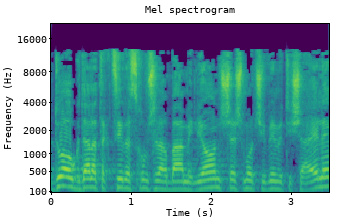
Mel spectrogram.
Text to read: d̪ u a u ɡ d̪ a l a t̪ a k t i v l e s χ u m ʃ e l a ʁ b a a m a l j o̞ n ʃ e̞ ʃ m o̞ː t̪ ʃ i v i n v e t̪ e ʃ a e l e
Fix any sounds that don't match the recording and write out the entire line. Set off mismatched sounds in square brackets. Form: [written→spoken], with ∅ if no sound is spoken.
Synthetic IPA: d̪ u a u ɡ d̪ a l a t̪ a k [t→t͡s] i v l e s χ u m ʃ e l a ʁ b a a m [a→i] l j o̞ n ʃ e̞ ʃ m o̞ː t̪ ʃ i v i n v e t̪ [e→i] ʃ a e l e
